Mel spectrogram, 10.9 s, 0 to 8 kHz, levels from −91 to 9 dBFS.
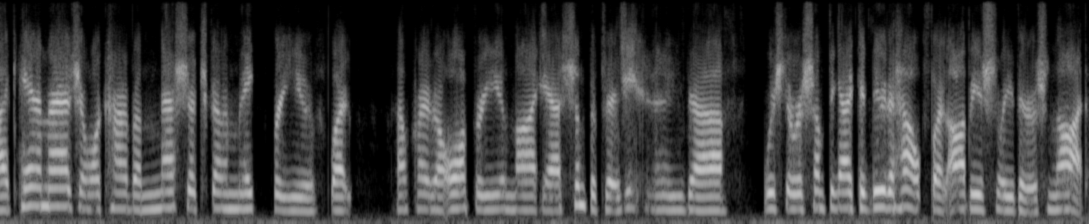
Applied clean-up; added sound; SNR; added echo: neural diffusion model UNIVERSE++.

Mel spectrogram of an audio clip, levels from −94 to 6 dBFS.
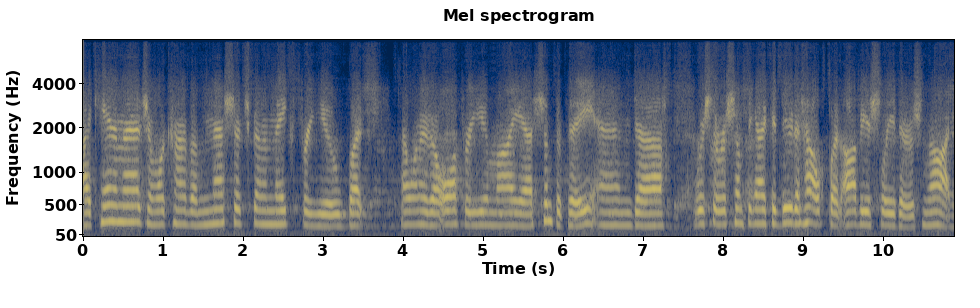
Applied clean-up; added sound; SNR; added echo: neural separator model SepFormer DNS4.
